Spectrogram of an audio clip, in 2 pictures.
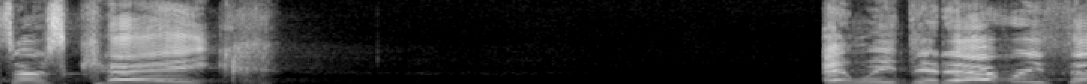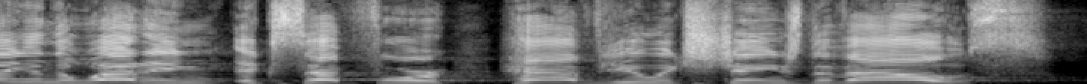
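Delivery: loud, high outcry; exasperated protest. Acted. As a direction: cry out in disbelief at what got skipped. Bride and groom protesting confusedly.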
